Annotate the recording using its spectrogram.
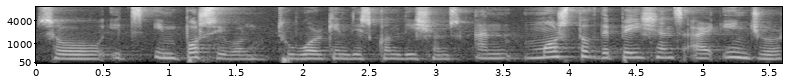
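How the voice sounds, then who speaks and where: A woman talks at a fairly slow pace with a Spanish accent and hardly any pauses. Her pitch is medium, with ordinary pitch variation. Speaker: humanitarian aid worker. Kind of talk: panel discussion. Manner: halting.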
